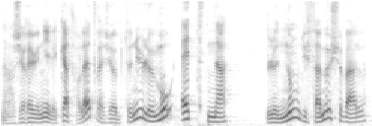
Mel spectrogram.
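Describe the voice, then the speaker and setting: A cocky, quick-witted gentleman burglar in old French radio drama style. His husky voice moves with lively, theatrical intonation, colloquial and wryly self-mocking. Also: lowish voice. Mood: smug, amused. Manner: theatrical, talks to himself, colloquial.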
